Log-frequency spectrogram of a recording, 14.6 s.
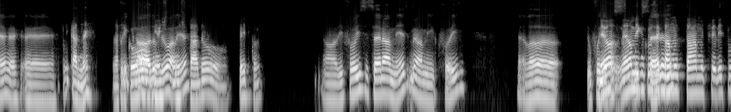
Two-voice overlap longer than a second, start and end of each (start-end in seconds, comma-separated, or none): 2.4-3.8, 12.0-13.6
